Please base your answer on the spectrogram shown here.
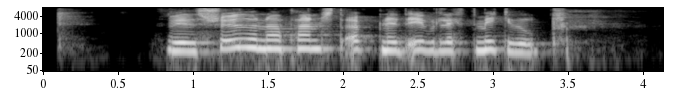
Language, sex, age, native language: Icelandic, female, 20-29, Icelandic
